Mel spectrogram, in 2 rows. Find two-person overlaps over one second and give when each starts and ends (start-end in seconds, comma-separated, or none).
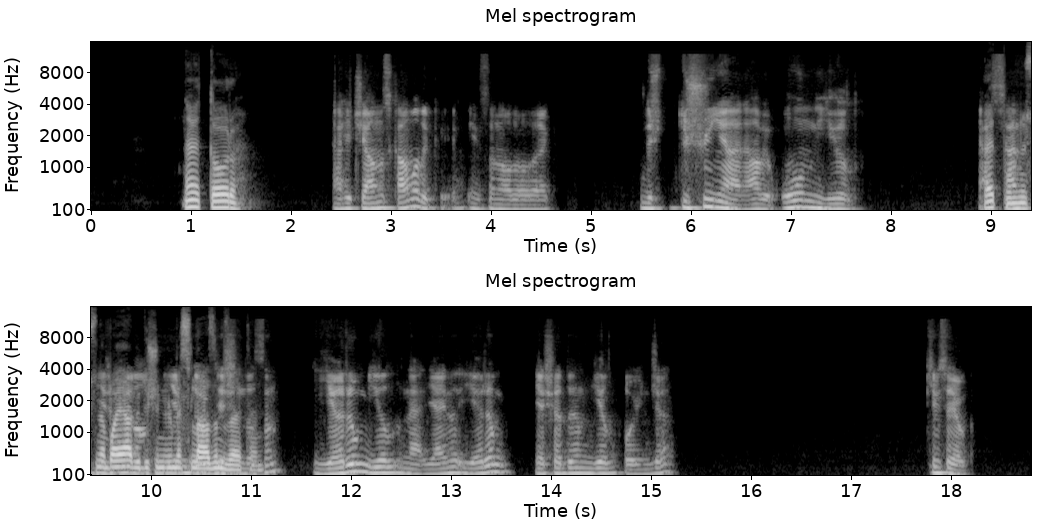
8.9-11.2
